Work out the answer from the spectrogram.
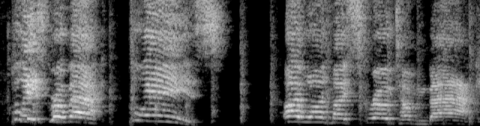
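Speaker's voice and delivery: slow, high, loud begging shout; shouted plea. Acted. Vlogger's song climax, begging loudly and slowly. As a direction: beg at the top of your voice, slowly.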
